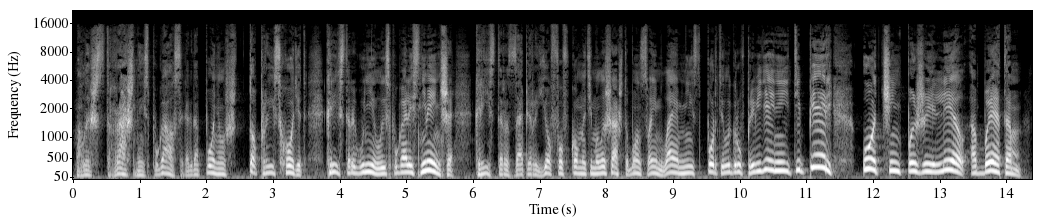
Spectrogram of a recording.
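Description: Gravelly expressive male storybook narrator. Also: a little high, normal speed. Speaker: audiobook narrator.

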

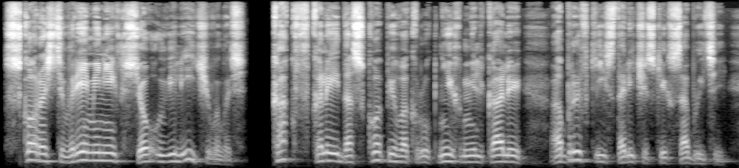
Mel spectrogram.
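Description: A man reading a children's tale aloud as narrator, with expressive storytelling on a close studio mic. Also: medium pitch, gravelly, no room sound. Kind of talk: audiobook narration.

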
